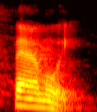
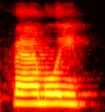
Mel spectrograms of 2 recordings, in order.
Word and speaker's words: family: there you can see it's got that middle eye that we don't really need to say so instead of saying family we can just say this as two syllables family so you know now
